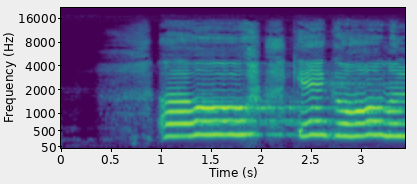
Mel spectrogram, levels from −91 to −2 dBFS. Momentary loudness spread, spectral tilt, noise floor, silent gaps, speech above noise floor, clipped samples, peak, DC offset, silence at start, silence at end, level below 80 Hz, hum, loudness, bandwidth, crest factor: 10 LU; -0.5 dB/octave; -60 dBFS; none; 43 dB; under 0.1%; -4 dBFS; under 0.1%; 0.8 s; 0 s; -80 dBFS; none; -16 LUFS; 16 kHz; 14 dB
